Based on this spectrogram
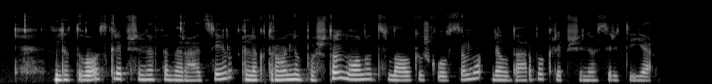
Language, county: Lithuanian, Šiauliai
